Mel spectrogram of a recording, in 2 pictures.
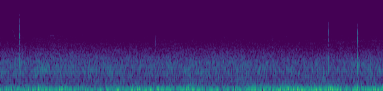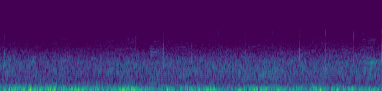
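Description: Wind blusters into the microphone outdoors.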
